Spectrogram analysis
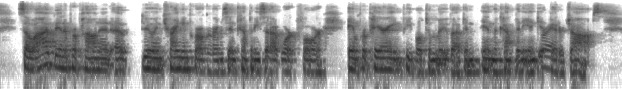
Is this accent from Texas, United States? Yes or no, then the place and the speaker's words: yes; Texas, United States; accent: Texas; I lost my Texas accent. I had to be very intentional about the way I spoke.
